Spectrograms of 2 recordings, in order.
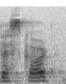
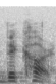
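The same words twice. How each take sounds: First: The name is said with English pronunciation. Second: The name is said with French pronunciation. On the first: The speaker calls it wrong. "not Descartes" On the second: The speaker calls it right. "we pronounce the name usually Descartes"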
